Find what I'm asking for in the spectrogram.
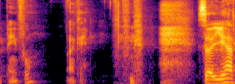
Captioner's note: chuckles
